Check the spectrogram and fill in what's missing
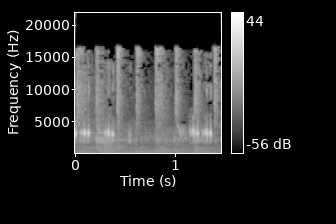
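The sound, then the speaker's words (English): Fieldfare calls: short, high chirping notes from this thrush family member arriving in two quick pairs, clearly audible over a steady, low humming background tone with no talking. “One of those stories today will concern the surprise visit there of a thrush family member called the fieldfare.”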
